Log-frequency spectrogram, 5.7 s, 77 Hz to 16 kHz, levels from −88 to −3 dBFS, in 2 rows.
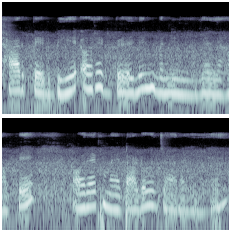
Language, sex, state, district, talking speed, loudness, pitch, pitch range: Magahi, female, Bihar, Gaya, 160 wpm, -17 LUFS, 230 Hz, 205-255 Hz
